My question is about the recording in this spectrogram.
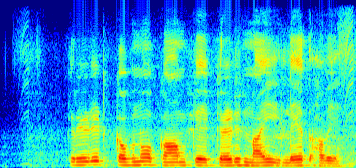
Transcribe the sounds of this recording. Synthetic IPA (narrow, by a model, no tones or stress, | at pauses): kɾeːɖɪʈkəʋnõːkaːmkekɾeːɖɪʈnaːileːt̪ɦəʋeː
